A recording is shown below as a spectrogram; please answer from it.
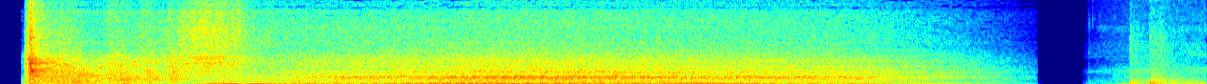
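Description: A car engine starting with a sudden burst, catching about a second in and running with a steady low rumble, then fading out about five seconds in.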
